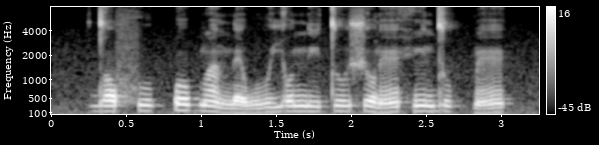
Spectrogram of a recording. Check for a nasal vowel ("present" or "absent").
present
